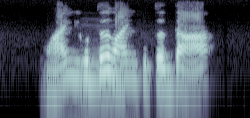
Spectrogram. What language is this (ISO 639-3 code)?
tam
